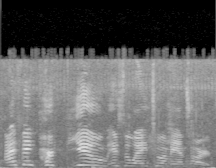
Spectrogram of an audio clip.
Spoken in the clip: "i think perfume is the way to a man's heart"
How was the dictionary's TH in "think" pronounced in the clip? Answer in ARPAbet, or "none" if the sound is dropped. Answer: TH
